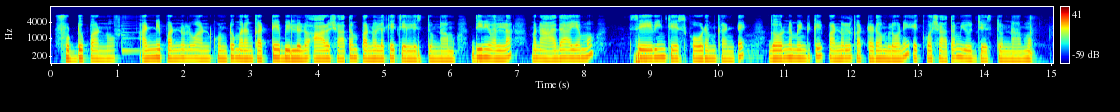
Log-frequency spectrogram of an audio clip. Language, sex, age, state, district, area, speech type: Telugu, female, 30-45, Telangana, Karimnagar, urban, spontaneous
